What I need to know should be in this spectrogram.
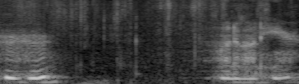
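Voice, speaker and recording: A woman whispering softly and reassuringly in an ASMR roleplay as a calm, caring vampire doctor, close to the microphone. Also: medium pitch, extremely slow, narrow, tinny audio, slight background noise. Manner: soft whispering, gentle and reassuring.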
